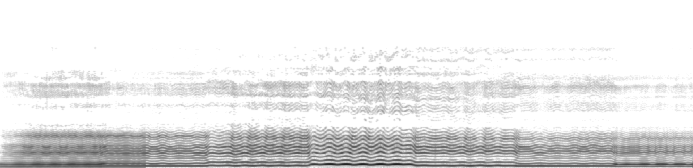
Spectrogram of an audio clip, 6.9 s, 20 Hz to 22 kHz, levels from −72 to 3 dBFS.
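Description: From the start to 1.47 s the music carries overlap-add ripple. Windowed frames were rejoined with overlaps whose gains don't sum evenly, so the level dips by about 11 dB once per frame, around 150 times a second. The result is a metallic buzz with extra tones around each note rather than clicks or a slow musical tremolo.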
